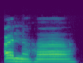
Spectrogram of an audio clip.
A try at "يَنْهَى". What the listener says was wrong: আনহা নয়, ইয়ানহা, ইয়া আছে দেখেন, ইয়া নুন জাবার ইয়ান।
